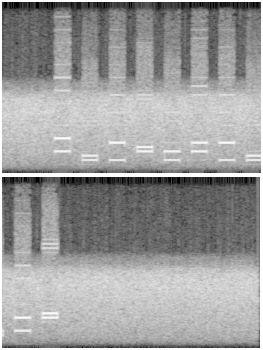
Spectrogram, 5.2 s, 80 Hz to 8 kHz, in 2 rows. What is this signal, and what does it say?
Multi-frequency trunk signalling (R1, as on North American trunks), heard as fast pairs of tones, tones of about 150 ms, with phone line noise. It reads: KP 17629718 ST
